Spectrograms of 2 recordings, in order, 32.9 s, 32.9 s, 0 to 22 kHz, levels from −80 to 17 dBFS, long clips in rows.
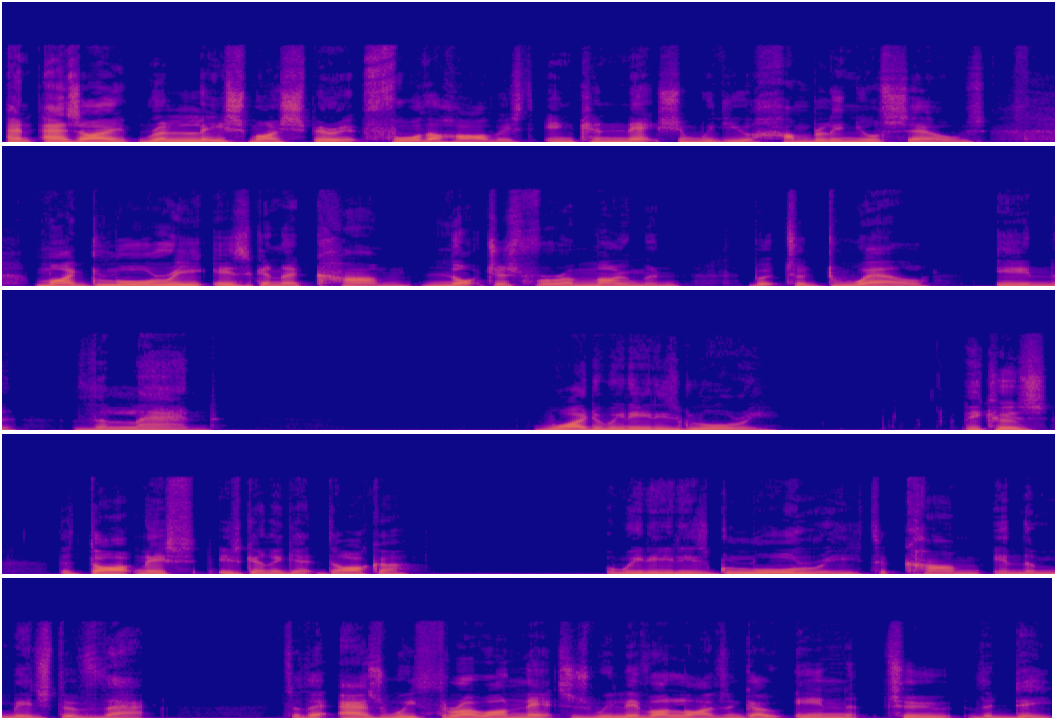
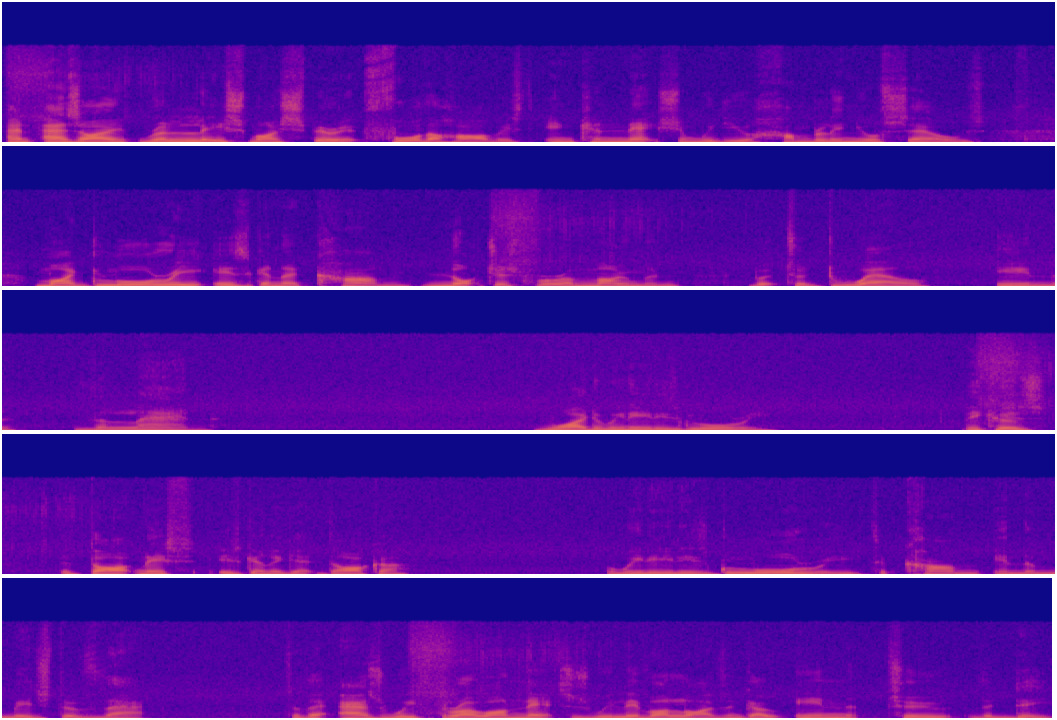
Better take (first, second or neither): first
